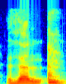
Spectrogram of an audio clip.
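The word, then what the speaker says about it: ذال: Y la letra DAAL como la TH inglesa, se pronuncia como la TH inglesa, DAAL.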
